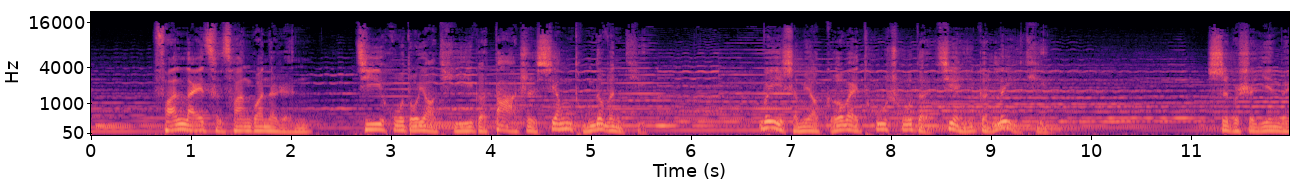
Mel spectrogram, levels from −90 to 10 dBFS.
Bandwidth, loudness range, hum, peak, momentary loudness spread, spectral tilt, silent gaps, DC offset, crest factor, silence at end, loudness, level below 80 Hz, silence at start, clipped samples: 16.5 kHz; 2 LU; none; -4 dBFS; 11 LU; -4.5 dB/octave; none; under 0.1%; 14 dB; 0 s; -19 LUFS; -38 dBFS; 0 s; under 0.1%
